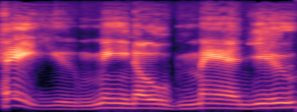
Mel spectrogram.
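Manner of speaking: put-on loud small kid's little boy voice. Retelling a boy calling out to them in the yard, imitating a little boy's voice. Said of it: "this little boy voice saying".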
